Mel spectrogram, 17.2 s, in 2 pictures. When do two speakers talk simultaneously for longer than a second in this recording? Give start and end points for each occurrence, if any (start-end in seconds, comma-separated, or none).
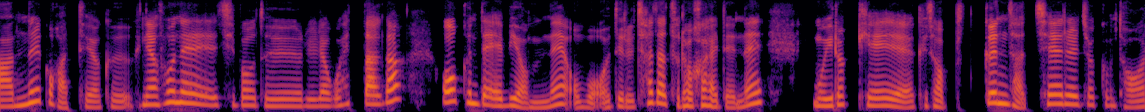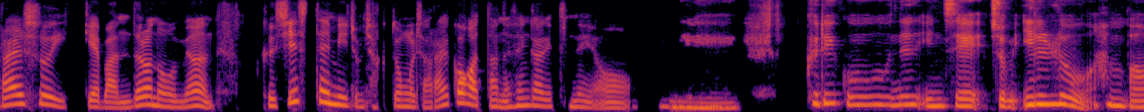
none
